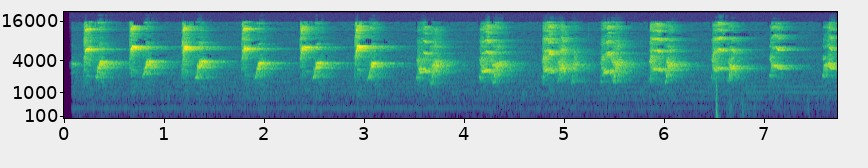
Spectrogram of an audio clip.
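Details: Long-tailed shrike singing a steady run of harsh, buzzy notes, each sweeping down from high to mid pitch, repeated about twice per second; a faint constant low hum and a sharp click near the end.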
